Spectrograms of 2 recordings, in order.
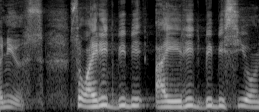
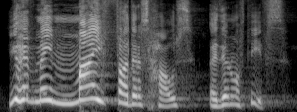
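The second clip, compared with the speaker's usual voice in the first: louder, raised rebuke; rebuking; 4 semitones higher, 7 dB louder than usual. Retold or imitated. Preacher voicing Jesus rebuking the traders, loudly. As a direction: call them out with force.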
